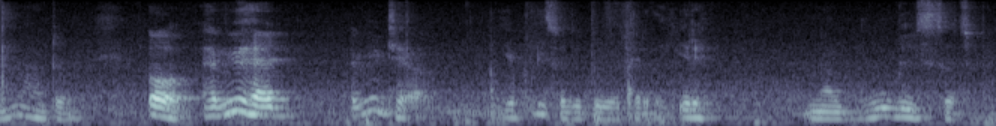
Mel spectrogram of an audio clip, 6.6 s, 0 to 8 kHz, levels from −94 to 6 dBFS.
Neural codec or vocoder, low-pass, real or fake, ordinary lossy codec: none; none; real; none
